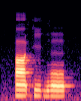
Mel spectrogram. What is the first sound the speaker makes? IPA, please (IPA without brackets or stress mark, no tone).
ã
